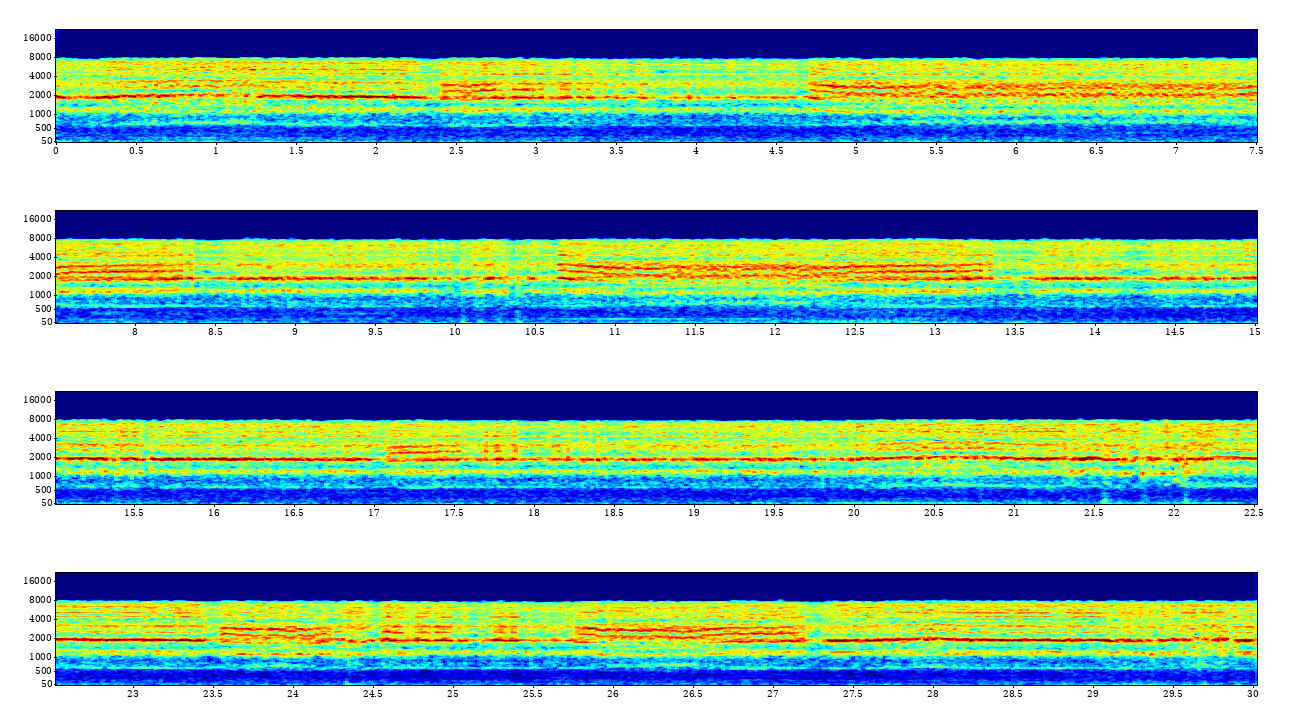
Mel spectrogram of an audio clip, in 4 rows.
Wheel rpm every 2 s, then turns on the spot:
160, 160, 160, 160, 160, 160, 160, 160, 160, 160, 160, 170, 160, 160, 160.
none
